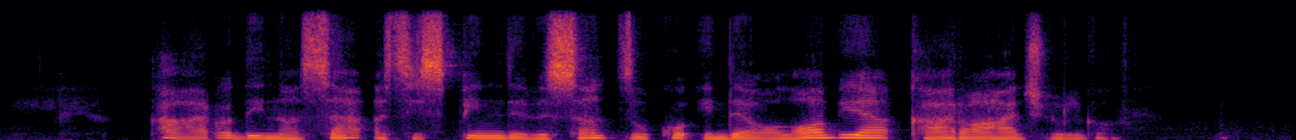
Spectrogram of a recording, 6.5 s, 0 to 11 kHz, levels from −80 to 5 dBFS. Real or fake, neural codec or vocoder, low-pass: fake; codec, 16 kHz in and 24 kHz out, 0.6 kbps, FocalCodec, streaming, 4096 codes; 9.9 kHz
